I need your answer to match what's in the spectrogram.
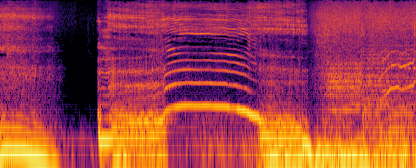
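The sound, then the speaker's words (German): A person imitates a Bavarian cow as a challenge on a radio show, with loud, drawn-out vocal moos, a short low grunt first, then a long sustained moo with rich harmonics that bends down at the end, followed by rougher lowing. “Imitiere eine bayerische Kuh.”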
